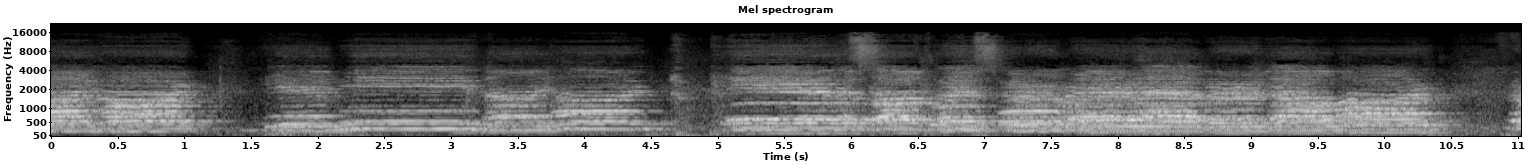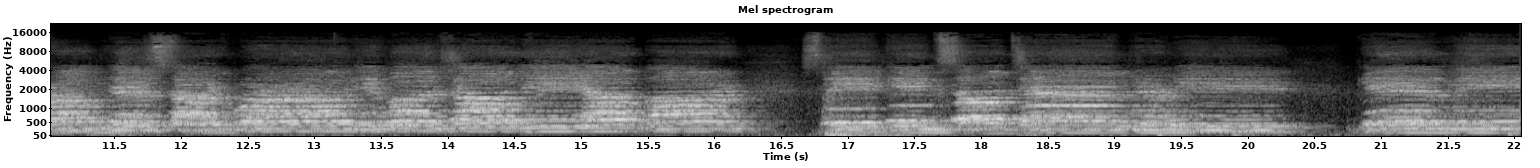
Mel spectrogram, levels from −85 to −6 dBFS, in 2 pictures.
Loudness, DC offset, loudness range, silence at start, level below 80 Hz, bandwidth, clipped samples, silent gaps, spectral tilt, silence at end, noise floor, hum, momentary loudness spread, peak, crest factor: -23 LUFS; under 0.1%; 4 LU; 0 s; -48 dBFS; 16 kHz; under 0.1%; none; -5 dB/octave; 0 s; -44 dBFS; none; 10 LU; -8 dBFS; 16 dB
